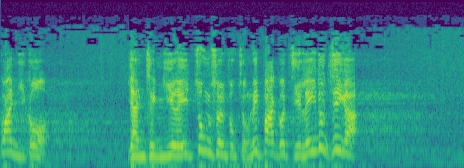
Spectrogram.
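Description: A man speaks earnestly.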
